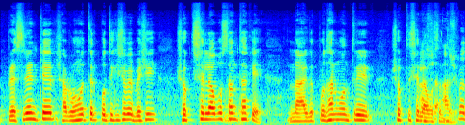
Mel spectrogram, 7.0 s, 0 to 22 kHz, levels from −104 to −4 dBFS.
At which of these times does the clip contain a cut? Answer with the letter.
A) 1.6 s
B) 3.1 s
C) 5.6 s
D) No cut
D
